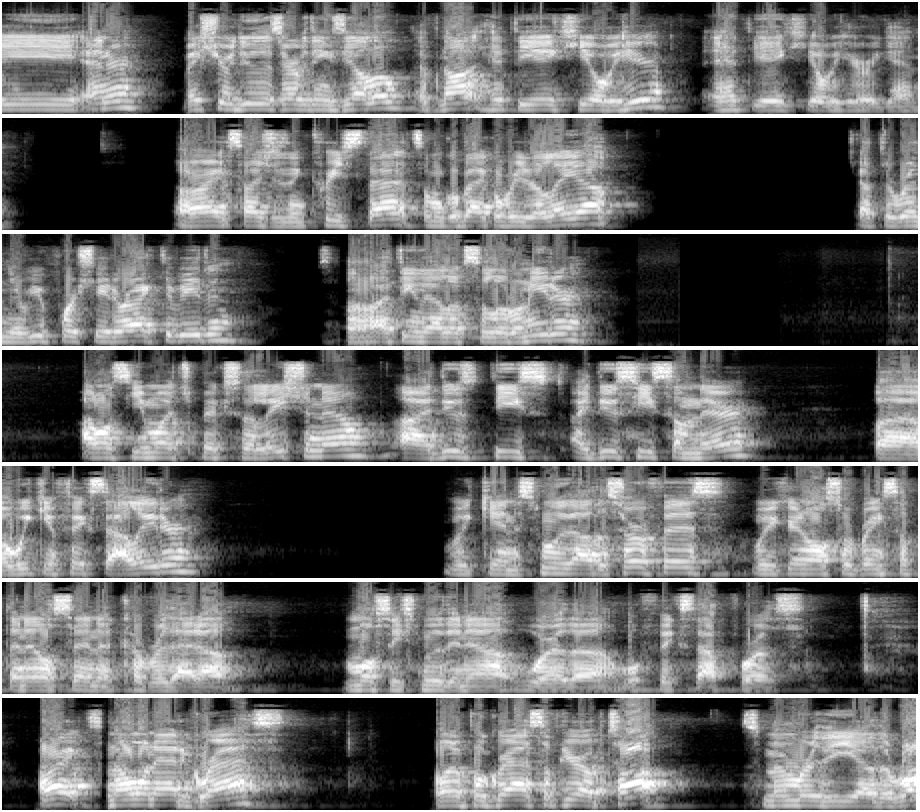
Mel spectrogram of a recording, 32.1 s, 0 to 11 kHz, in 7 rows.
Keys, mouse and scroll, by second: 7.9 click, 10.0 scroll down 2, 10.5 middle click, 12.0-12.3 scroll up 2, 12.8 middle click, 17.1 middle click.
